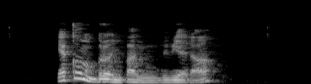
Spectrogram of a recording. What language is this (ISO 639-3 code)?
pol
